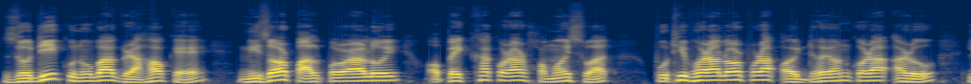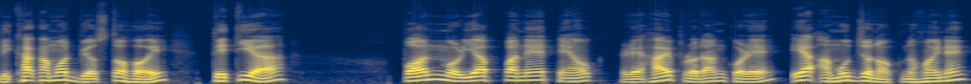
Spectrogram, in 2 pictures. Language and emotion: Assamese, neutral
